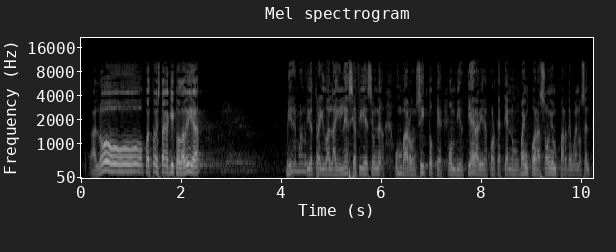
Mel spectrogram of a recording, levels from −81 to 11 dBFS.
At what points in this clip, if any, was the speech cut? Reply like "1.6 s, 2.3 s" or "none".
1.9 s, 3.6 s, 7.3 s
